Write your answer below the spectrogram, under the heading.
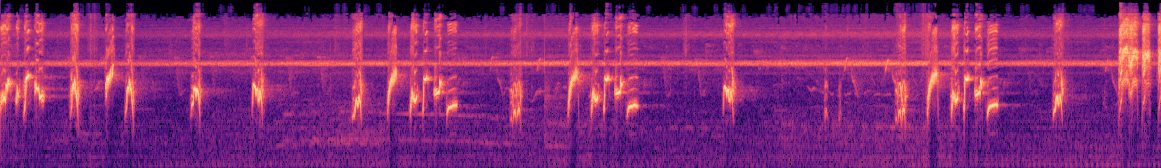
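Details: Red-whiskered bulbul from Thailand singing in the southern master style for teaching chicks and exciting caged birds: a steady series of short bright chirps and clustered warbled notes, irregularly spaced, with a continuous faint high whine.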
